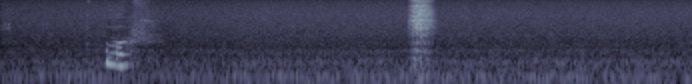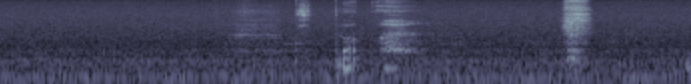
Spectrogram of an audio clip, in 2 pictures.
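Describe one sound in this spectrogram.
A young woman sobs and sniffles close by.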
